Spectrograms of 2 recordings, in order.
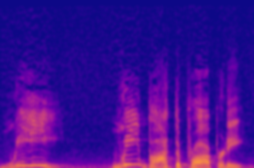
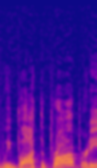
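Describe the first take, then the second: First: "We" jumps high, then repeated with weight; stress on We. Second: Said in the usual way. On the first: Retold or imitated. Repeating the news to his partner, stress on We. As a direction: hit "We" so he finally hears it. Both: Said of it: "No, no, no, you didn't hear me".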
